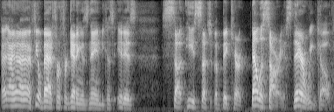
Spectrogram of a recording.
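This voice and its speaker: This male reviewer has a medium-pitched, expressive, fairly bright voice and speaks at a moderate pace. His casual, off-the-cuff review wanders, drifting off track and self-correcting frequently.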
